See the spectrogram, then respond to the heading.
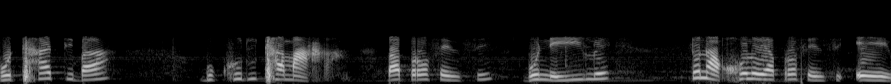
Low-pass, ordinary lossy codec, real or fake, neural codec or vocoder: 3.6 kHz; none; real; none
